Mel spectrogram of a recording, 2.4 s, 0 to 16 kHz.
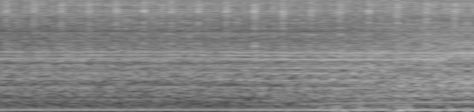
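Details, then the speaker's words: BMW E46 M3 with a Mishimoto electric fan conversion, engine idling: adjusting the temperature dial on the fan controller makes the electric fan kick on with a whirring hum, then switch off again, working normally. "you hear that? The fan kicks on. Now it's off."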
